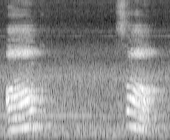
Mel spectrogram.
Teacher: अनुनासिक शब्द वे स्वर हैं जिनके उच्चारण वायु मुख के साथ साथ नाक से भी बाहर निकलती है। मतलब जब हम इन शब्दों को बोलते हैं तो इनके जो आवाज़ है, जो वायु है, वो हमारी मुख के साथ साथ नाक से भी निकलती है।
